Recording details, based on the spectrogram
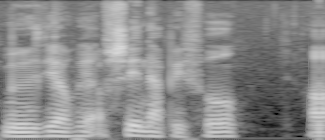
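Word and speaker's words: smwddio: Ironing is smoothio in Welsh, pronounced smoothio.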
